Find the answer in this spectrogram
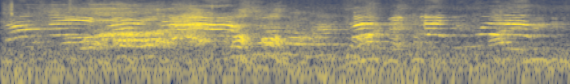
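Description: Several high-pitched voices shrieking and yelling excitedly at once, in wordless bursts.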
